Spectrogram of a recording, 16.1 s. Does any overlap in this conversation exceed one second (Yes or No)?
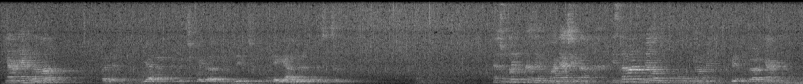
No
